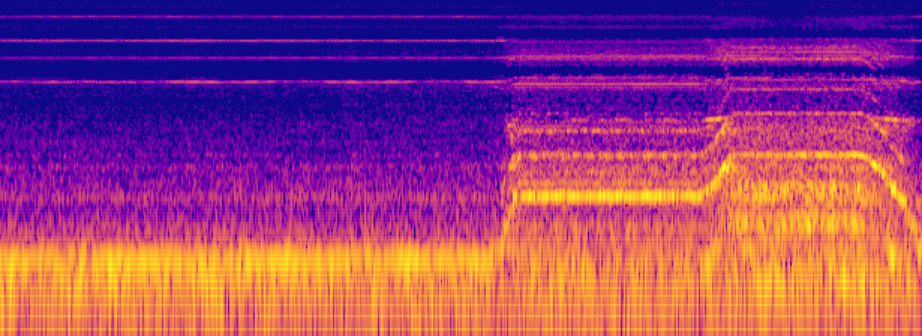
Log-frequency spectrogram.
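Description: Automated shock dyno running a damper test: a steady low hum during the gas-force test, then the drive motor whines up to a steady pitch about seven seconds in for the first test speed. It steps up to a higher whine for the second speed about two and a half seconds later and winds down near the end.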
